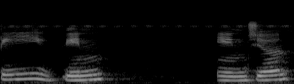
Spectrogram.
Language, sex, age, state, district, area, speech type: Punjabi, female, 18-30, Punjab, Fazilka, rural, spontaneous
